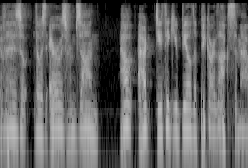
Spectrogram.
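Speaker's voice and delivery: hushed, secretive half-whisper, kept low. Speaking in character to another character, half-whispering. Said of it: "I'm whispering to him".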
